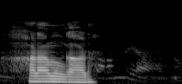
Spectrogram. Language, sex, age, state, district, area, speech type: Santali, male, 18-30, West Bengal, Bankura, rural, spontaneous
